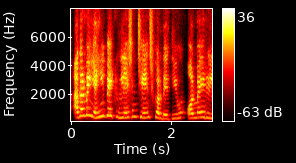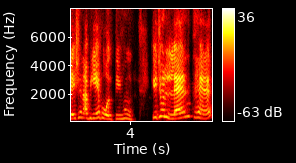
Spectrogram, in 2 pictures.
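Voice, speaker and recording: A woman with a very high voice teaches math in a live online class. She coaxes her students patiently and asks each question again and again, slipping English math terms into her sentences. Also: lively intonation, moderate pace, fairly bright tone.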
